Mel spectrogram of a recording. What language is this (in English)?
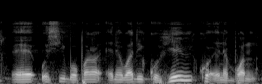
Fula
